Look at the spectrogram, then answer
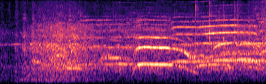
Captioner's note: laughter; cheering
